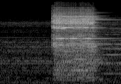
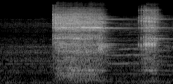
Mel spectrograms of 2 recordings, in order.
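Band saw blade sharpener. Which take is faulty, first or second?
second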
